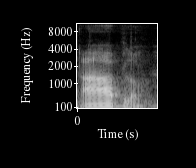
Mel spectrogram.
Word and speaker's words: hablo: block I pushed down I stressed on the first one hablo if I said a blow that would mean something entirely different will be understood in a different way so the same thing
